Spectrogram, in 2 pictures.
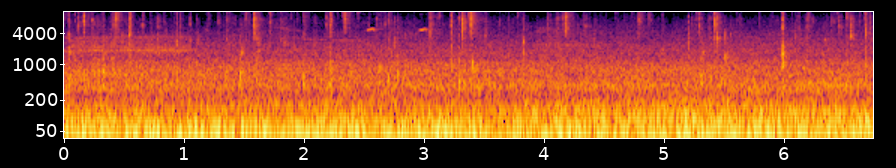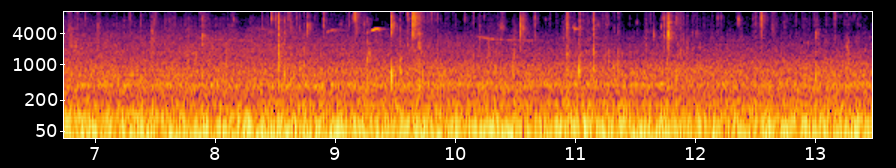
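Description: Scattered light clicks and taps of hands handling a bare-rooted dracaena, a ceramic bonsai pot and a metal tray, over a steady low room hum. A few faint, very short high chirps come through now and then.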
